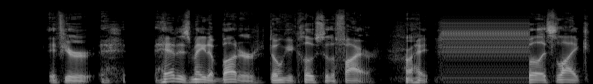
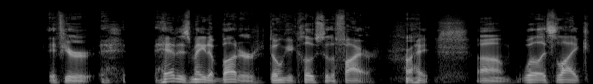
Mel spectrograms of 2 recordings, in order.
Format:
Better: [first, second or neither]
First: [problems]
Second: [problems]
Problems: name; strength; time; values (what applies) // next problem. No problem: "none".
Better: second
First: audio freezing; at 4.5 s for 1 s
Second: none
